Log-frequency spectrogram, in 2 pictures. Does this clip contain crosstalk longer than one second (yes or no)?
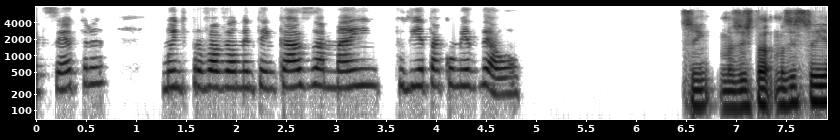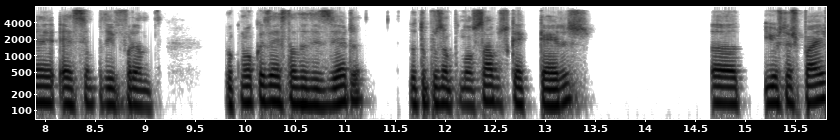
no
